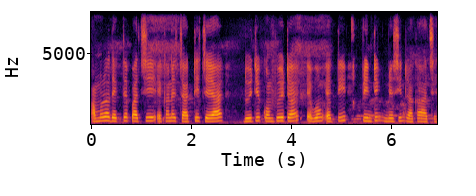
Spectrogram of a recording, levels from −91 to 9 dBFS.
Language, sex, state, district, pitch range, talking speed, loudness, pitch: Bengali, female, Assam, Hailakandi, 220-250 Hz, 120 wpm, -16 LUFS, 235 Hz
